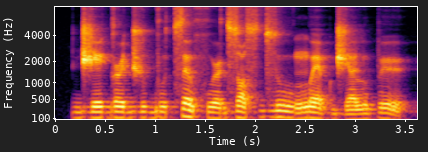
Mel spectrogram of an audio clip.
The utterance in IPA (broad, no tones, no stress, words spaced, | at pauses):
d͡ʒeɡə˞ d͡ʒuɡut͡sə xʷə˞d͡zʏsˤ d͡zu ŋʷɛp d͡ʒɜlupʏ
